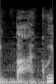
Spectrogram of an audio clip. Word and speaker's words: Baku: Iniziamo con lui, che ha chiuso al quarto posto il Gran Premio di Baku in Azerbaijan. L'ho detto bene? – Hai detto benissimo.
